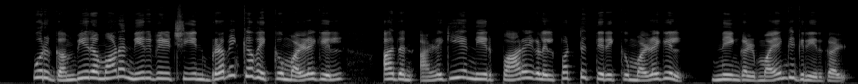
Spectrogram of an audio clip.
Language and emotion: Tamil, happy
